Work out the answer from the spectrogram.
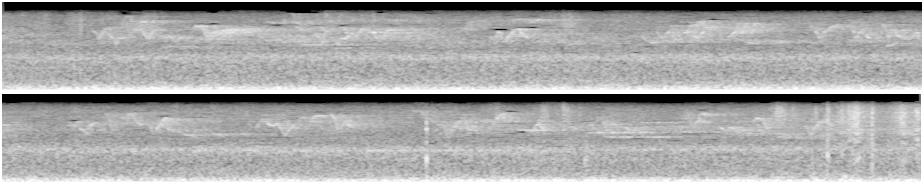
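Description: Several birds singing and chirping in overlapping short calls, heard through a trail camera's microphone over a steady low hum.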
